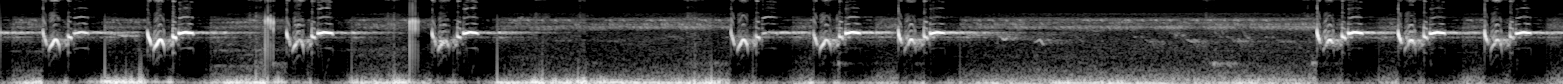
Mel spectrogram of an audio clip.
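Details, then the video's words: Prinia singing energetically with a clear voice: groups of two or three sharp, high chirps separated by gaps, with low rumbling noise underneath. "Burung Prenjak Gacor Suara JERNIH"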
